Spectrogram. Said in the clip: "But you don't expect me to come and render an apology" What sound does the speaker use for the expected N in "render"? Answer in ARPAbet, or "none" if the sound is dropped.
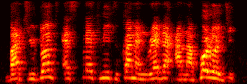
none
